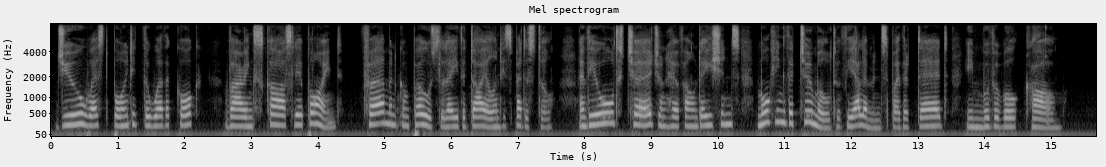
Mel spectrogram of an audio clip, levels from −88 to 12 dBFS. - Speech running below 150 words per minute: Yes, average, 140 wpm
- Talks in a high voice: Yes, high, 205 Hz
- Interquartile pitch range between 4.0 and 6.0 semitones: No, average, 3.4 semitones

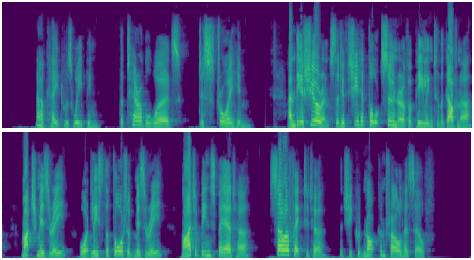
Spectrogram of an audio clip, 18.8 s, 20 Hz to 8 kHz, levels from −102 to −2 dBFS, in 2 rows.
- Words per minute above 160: No, average, 145 wpm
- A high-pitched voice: Yes, high, 210 Hz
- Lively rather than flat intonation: No, average, 4.4 semitones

